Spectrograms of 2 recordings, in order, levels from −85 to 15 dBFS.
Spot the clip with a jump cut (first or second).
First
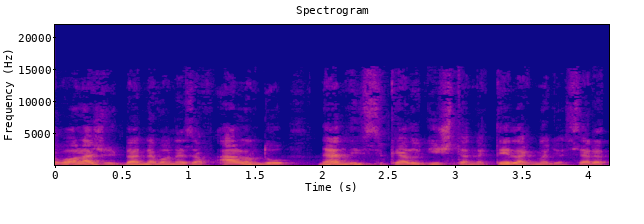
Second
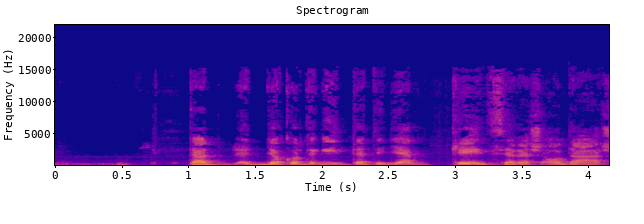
second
